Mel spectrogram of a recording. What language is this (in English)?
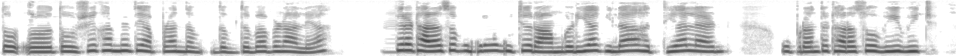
Punjabi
